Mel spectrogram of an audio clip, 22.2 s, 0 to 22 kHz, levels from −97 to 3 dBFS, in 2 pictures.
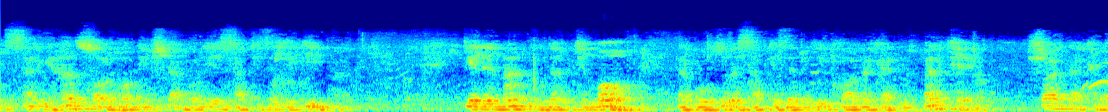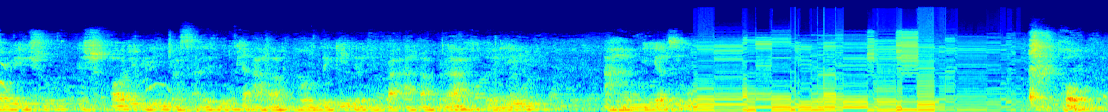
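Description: From 18.01 to 21.31 s, new audio likely stopped arriving in time, so playback kept re-looping a short buffer of about 10.7 ms for the whole stretch. This robotic sound from repeated short buffers gives a rigid, metallic buzz locked at 93.8 Hz.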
